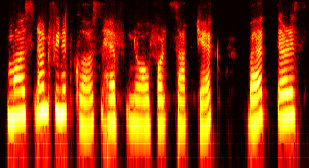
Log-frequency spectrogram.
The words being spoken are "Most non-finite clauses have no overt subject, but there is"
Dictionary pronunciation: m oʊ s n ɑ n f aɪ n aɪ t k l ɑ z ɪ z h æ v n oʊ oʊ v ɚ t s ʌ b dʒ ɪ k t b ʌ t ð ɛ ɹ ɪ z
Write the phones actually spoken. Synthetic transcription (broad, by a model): m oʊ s n ɑ n f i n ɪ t k l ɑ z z h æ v n oʊ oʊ f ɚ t s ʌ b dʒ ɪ k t b ʌ t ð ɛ ɹ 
